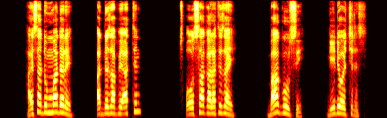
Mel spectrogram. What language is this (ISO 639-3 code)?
gmv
